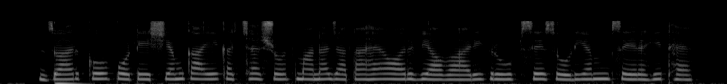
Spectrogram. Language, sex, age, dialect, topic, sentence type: Hindi, female, 18-24, Garhwali, agriculture, statement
